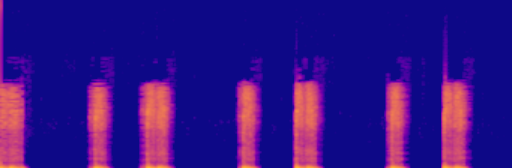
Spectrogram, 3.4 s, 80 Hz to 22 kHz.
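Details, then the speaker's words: Teaching example of wide splitting of the second heart sound that varies with breathing, as in pulmonary stenosis, right bundle branch block or right heart failure; regular heartbeat near 60 a minute, single S1, clearly double S2: wide splitting of the second heart sound. "كل هذه الحالات هيبقى البولمونري كومبوننت بتاعهم جاي متاخر اكتر، فالسبليتنج عندهم هيبقى اوسع زي ما احنا سامعين كده"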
